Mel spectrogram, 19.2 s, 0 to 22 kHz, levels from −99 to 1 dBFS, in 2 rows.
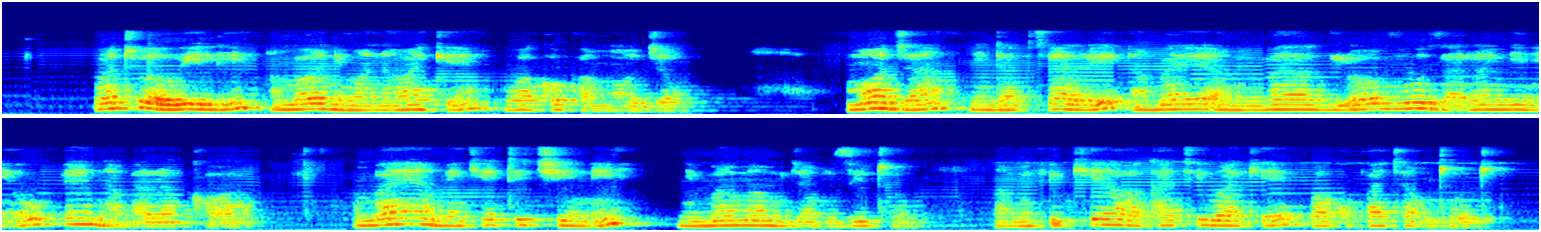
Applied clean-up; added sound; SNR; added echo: neural separator model SepFormer DNS4.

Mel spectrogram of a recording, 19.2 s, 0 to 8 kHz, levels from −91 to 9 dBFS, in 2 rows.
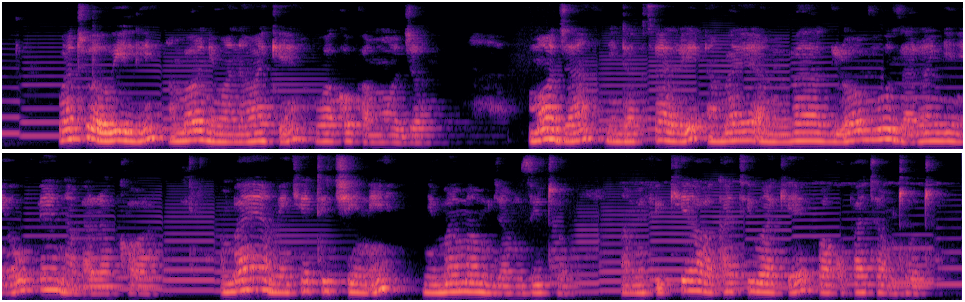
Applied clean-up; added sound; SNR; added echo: none; Wind instrument, woodwind instrument; 17 dB; reverberation time 0.5 s.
